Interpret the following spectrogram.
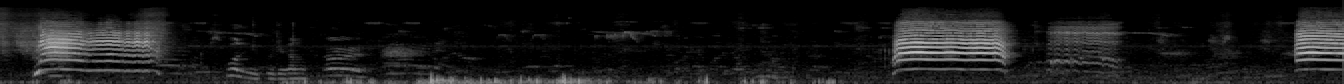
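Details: Goat being castrated, giving loud, strained, quavering bleats at the start and near the end, separated by a long gap of people talking and low handling noise.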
